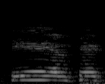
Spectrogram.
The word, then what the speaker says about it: talk: T-A-L-K, talk, when there is A-L and when L is not pronounced, then it is represented by a tick dash.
